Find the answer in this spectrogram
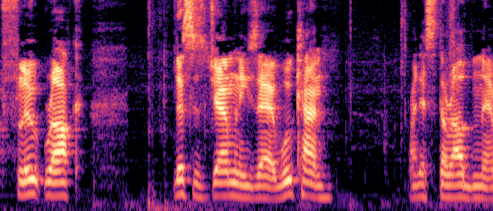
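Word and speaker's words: Wucan: Wukan, not Vukan. Wukan.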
